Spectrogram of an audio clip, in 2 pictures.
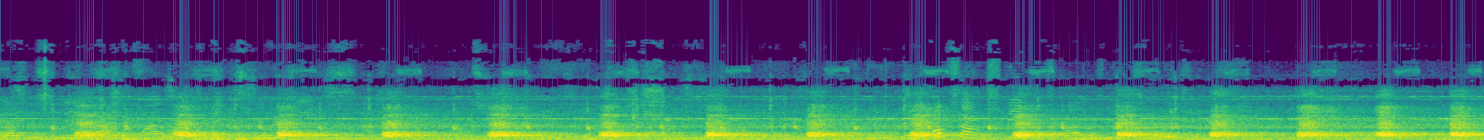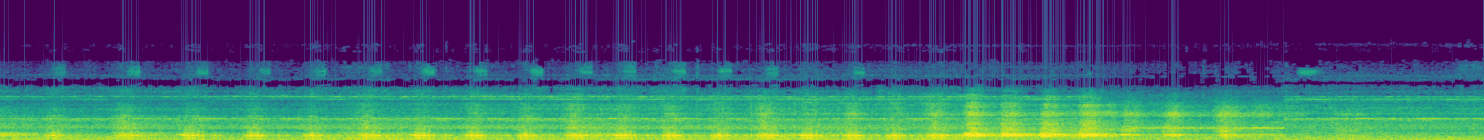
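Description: Wheels rumble softly on rails.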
